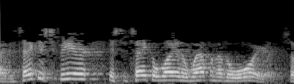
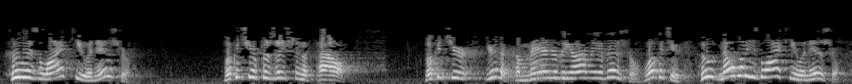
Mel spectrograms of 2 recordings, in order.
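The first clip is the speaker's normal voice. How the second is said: higher, mock-admiring jibes at the commander; sarcastic taunt; 7 semitones higher than usual. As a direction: flatter him sarcastically, then accuse.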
